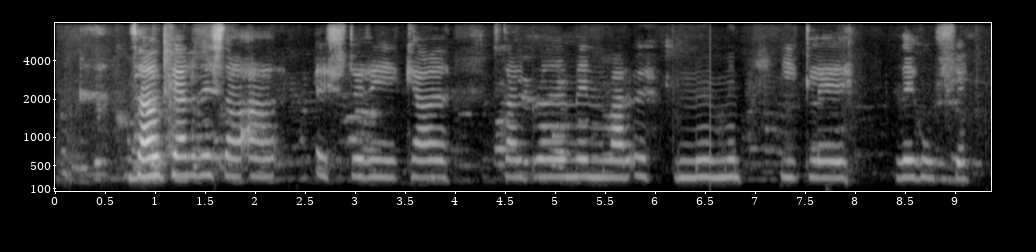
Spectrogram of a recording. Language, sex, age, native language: Icelandic, female, 18-19, Icelandic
